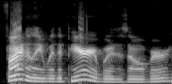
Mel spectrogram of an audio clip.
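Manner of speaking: plain reading voice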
